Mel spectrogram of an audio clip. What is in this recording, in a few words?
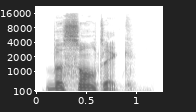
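"basaltic", British English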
